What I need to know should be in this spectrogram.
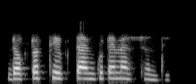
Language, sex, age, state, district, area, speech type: Odia, female, 30-45, Odisha, Sambalpur, rural, conversation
